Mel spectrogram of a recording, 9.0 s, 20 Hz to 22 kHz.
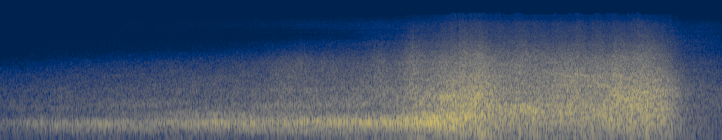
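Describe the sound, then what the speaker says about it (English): A TGV Duplex high-speed train approaches and roars past close by, its rushing noise swelling to a loud peak before cutting off abruptly at the end. "Approaching the camera on the 25th of June 2013 is TGV duplex set number 280."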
